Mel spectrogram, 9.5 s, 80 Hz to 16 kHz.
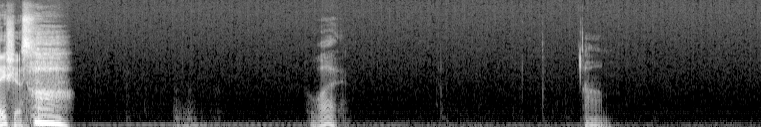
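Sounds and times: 
speech: 0.0 - 0.9
person gasping: 0.4 - 0.9.

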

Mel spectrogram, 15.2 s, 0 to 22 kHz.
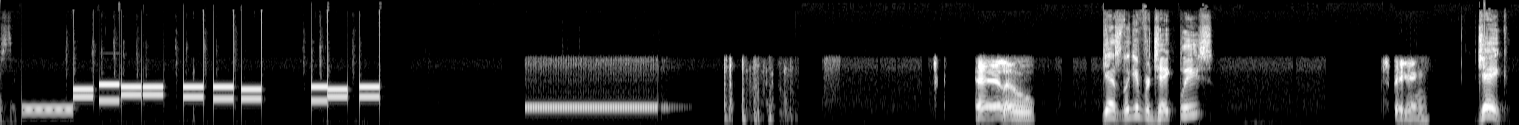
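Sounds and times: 
speech: 0.0 - 0.3, 9.8 - 10.4, 11.0 - 12.2, 13.9 - 15.1
telephone ringing tone: 0.2 - 3.8, 5.2 - 6.9
telephone touch-tone dialing beeps: 0.2 - 3.8.

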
